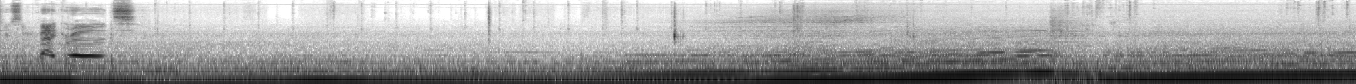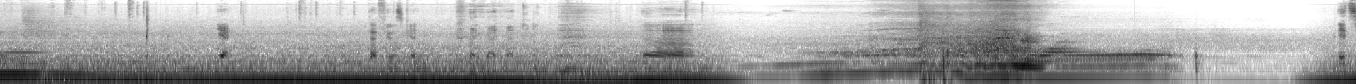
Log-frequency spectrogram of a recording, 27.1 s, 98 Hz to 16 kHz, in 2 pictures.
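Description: Car with a MAPerformance Stage 2 Plus tune and 91 octane fuel driving on back roads, its engine loud and close as it climbs and falls through the revs, then briefly eases off and revs again.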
